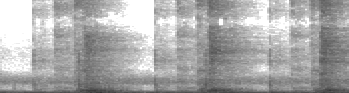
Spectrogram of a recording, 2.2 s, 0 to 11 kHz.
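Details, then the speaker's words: Chamberlain/LiftMaster B4613T garage door opener running on battery backup with mains power disconnected: low hum with three slow surges about every three quarters of a second as it strains to move the door, showing it has some power. "You can see and you can hear it's trying to move it. It's obviously got some amount of power."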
